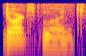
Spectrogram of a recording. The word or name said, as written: Dortmund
